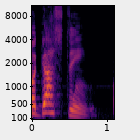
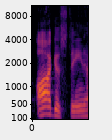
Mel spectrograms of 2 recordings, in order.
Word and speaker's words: Augustine: He went back to Augustine, or Augustine, however you want to say it. I've heard it pronounced both ways. That's why I say it both ways.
